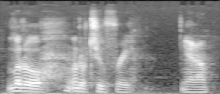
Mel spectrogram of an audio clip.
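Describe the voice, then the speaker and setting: A man's voice: mid-range voice, fairly even intonation, normal speed. An American man chatting casually and bluntly as a podcast co-host. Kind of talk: casual chat.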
